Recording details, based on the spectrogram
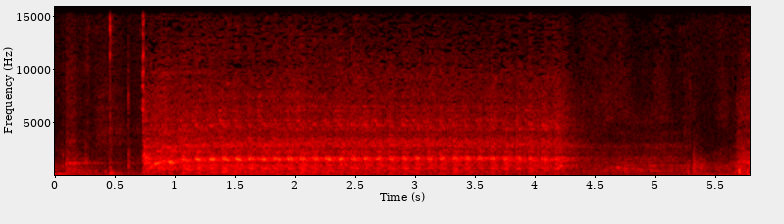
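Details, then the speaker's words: Cranking with the ignition igniter unplugged to kill spark on all cylinders while injectors still pulse, for a fuel rail pulse test: starter spins the engine at an even whirring rhythm about three seconds, nothing fires. Crank no start, no spark. "this is going to kill my spark for all the cylinders so i don't want to crank it for too long because we have the potential to flood out the engine but at least this way i will still have injection pulse i just won't have an ignition store source to make the engine actually start"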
